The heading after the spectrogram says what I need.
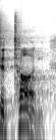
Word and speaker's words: Tuten: It's going to be like Tuton. Tuten. It's Tuton. Like Bon Bon. What is it?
